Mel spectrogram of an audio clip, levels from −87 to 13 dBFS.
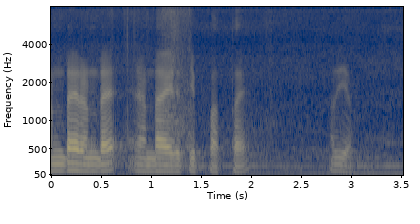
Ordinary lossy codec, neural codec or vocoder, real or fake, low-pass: none; none; real; none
